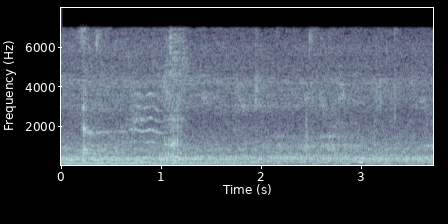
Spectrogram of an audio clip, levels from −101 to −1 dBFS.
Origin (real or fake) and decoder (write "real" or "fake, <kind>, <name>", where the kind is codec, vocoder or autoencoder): real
